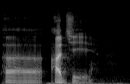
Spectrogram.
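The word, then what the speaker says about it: 味: Um and then on its own it's pronounced aji. So like sono aji wa ii desu yo.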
